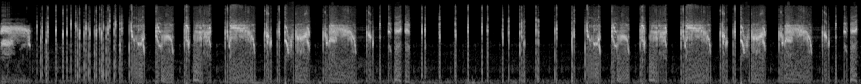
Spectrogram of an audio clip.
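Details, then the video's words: Swiftlets in a test of sound for a swiftlet house, an original recording imported from Malaysia: dense, continuous high chirping and twittering broken into quick pulses, with occasional thin whistled notes. "Sound Test of Swiftlet សម្លេងដើមរបស់សត្វត្រចៀកកាំ"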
